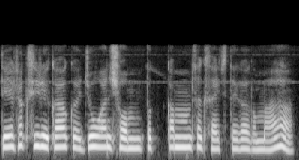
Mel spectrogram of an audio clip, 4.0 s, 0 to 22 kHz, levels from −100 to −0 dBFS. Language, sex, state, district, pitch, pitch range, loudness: Wancho, female, Arunachal Pradesh, Longding, 230 Hz, 205-240 Hz, -15 LUFS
